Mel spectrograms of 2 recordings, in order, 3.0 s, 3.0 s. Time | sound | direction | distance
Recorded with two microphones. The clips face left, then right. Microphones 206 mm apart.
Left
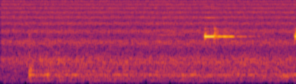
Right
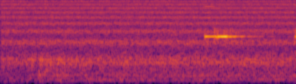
0.3 | a microwave | 75° left (ahead or behind) | 6.5 m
